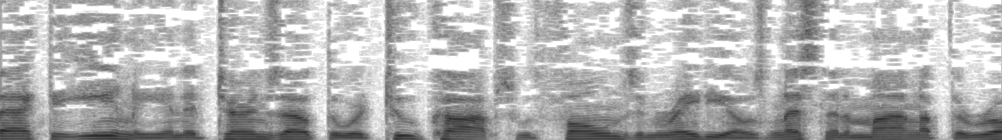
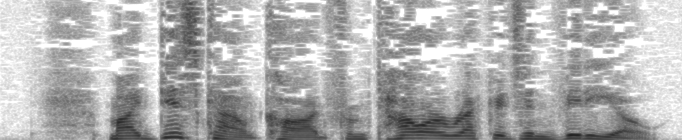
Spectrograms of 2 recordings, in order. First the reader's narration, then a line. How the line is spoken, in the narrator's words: she snapped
